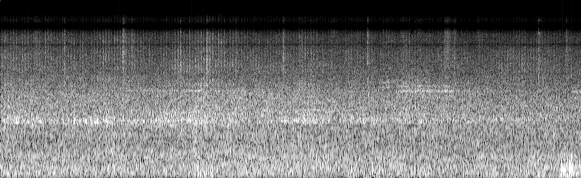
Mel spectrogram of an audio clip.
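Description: Executive passenger coaches of the Argo Sindoro train rolling past along a station platform: a steady rumble and rush of wheels on rail with a faint high whine. A few low knocks come near the end.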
